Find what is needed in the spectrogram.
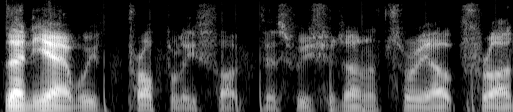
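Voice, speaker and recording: With a British accent, a man speaks in a bright, sharp tone and monotone, flat intonation, the sound dry and close with no echo. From Britain. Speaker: gamer. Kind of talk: casual chat.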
